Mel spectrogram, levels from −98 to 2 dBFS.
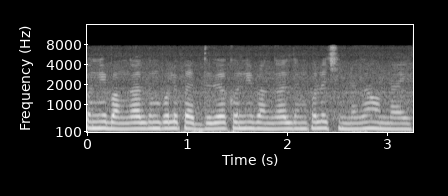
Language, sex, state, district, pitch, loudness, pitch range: Telugu, female, Andhra Pradesh, Visakhapatnam, 205 Hz, -15 LUFS, 200-210 Hz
